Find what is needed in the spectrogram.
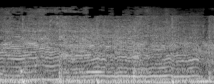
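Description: Dirt bike engine revving hard as the rider passes on a motocross track, heard over loud rock music.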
